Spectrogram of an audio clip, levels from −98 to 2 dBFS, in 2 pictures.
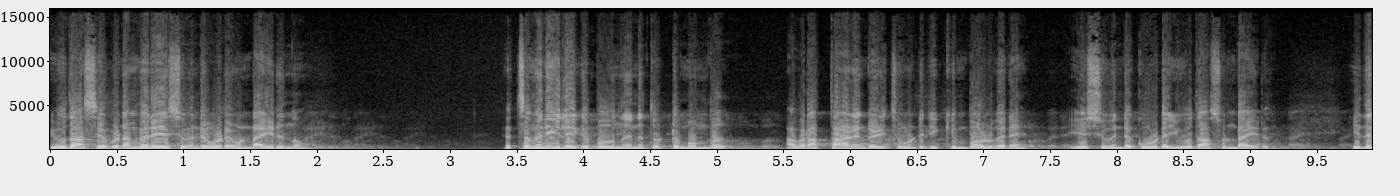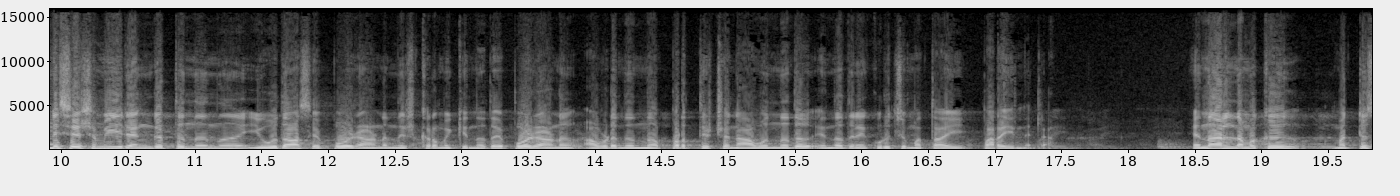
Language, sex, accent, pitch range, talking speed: Malayalam, male, native, 125-165 Hz, 105 wpm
